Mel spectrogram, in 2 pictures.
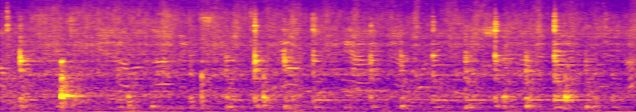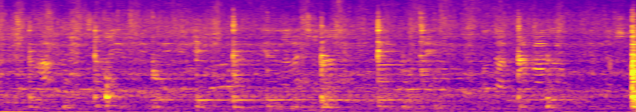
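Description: Onion, garlic, ginger and green chili frying with masala in a steel pot, sizzling as a wooden spatula stirs them, with frequent scrapes and knocks of the spatula against the pot and a sharp knock at the end.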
